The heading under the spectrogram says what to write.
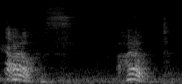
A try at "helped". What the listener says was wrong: Helped. Yes, very good.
